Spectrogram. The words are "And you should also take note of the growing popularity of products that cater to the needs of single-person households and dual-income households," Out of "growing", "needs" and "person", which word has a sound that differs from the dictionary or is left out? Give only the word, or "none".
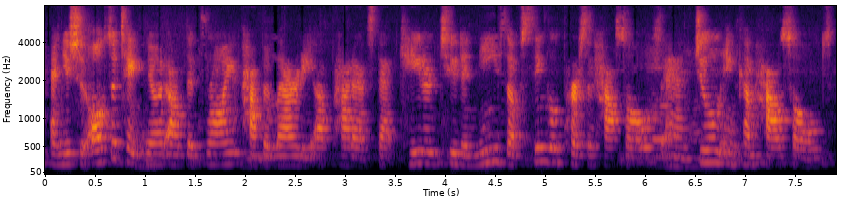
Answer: none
